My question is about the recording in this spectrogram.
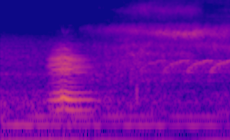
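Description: Synthesizer music over a low steady drone: a short loud pitched tone about half a second in, then a quick repeating warble of rising-and-falling chirps, about four a second.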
